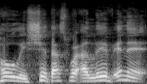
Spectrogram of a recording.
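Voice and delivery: put-on, clumsy British accent. Imitating British readers reacting to a book title, bad British accent. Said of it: "We have to do the accent".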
